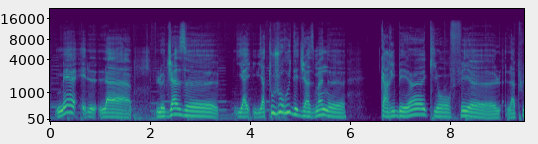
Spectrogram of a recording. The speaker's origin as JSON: {"language": "French", "country": "Guadeloupe", "tie": "born or raised there", "said": "moi j'ai grandi en Guadeloupe."}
